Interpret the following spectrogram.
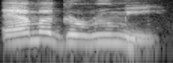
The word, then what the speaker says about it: amigurumi: And amigurumi crochet.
